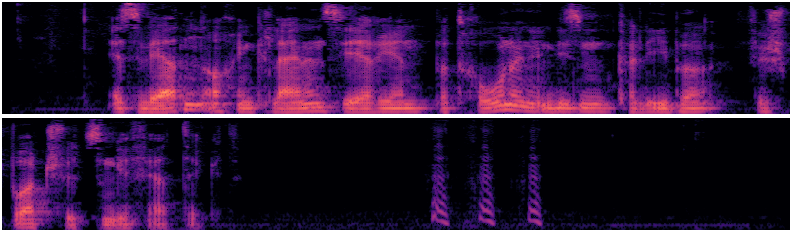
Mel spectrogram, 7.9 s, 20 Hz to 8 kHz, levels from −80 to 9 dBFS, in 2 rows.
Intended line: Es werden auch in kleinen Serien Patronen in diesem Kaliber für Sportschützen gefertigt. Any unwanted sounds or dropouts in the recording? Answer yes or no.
yes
